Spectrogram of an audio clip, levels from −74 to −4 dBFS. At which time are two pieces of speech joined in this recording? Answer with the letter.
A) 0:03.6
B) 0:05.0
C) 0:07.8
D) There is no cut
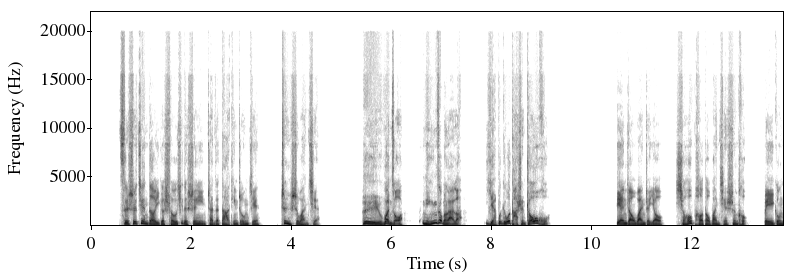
A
